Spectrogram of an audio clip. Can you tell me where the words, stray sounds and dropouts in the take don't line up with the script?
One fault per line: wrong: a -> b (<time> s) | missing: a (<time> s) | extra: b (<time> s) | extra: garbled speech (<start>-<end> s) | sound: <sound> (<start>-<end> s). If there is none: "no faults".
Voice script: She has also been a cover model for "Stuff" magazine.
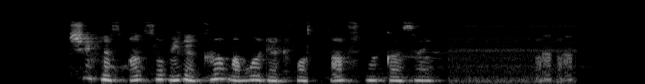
sound: laugh (5.4-5.7 s)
